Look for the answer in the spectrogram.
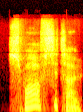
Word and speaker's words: Suavecito: Suave Cito. It's S-U-A-V-E. C-I-T-O. Suavecito.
